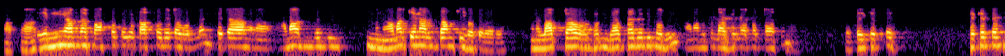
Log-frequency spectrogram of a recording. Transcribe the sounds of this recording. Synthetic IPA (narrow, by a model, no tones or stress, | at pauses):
a̰tːʃʰaɾemniapnaɾpãsʰot̪ʰːekeʃast̪ʰɾod͡ʑeʈabolːenʃeʈamane | amaɾd͡ʑod̪i | maneamaɾkenaɾd̪amkiɦot̪epaɾe | manelab̚ʈanbɛbʃad͡ʑod̪it̪ʰoɾiamaɾɦɔjt̪olabʱebɛbʃaɾʈaat͡ɕʰena | t̪oʃejkʰet̪ːɾe | ʃekʰet̪ːɾe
